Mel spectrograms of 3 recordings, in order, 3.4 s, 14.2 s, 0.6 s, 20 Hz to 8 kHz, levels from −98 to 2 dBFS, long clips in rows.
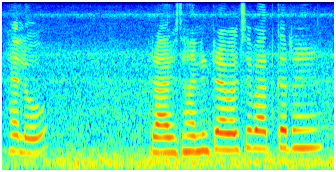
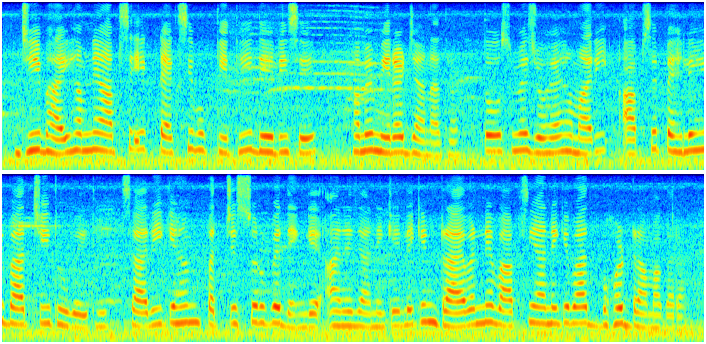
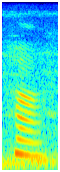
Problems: constant background noise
